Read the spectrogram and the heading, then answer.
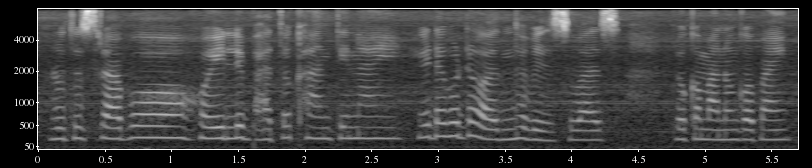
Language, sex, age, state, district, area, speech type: Odia, female, 18-30, Odisha, Subarnapur, urban, spontaneous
